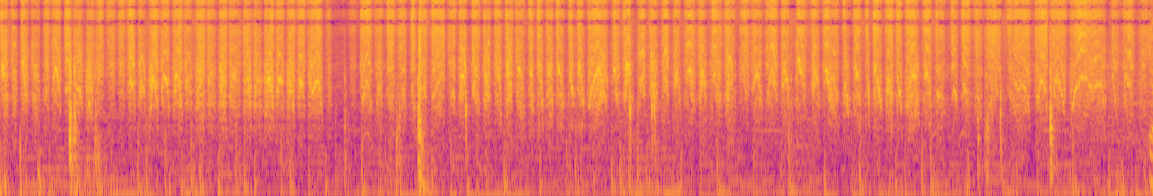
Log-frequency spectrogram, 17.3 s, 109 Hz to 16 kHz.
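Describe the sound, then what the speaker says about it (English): A stiff tire brush scrubs dirty car tires with shampoo during a BMW F30 detail, giving a steady, close, continuous rasping scrub with quick back-and-forth strokes and no talking. "Using a tire brush, just make sure you scrub the tires clean."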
